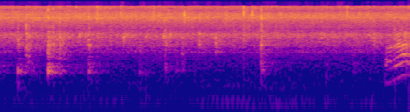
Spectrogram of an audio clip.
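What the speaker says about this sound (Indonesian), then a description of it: "ini minyaknya udah berkutuk ya" Hot oil sizzles steadily while tomato sambal fries with tuna, a continuous bright crackle broken by sharper pops and spatters, close and fairly loud, with no voices.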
